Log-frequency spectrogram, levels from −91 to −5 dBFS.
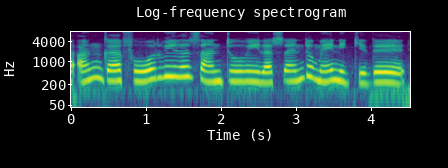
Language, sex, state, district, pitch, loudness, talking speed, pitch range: Tamil, female, Tamil Nadu, Kanyakumari, 265 Hz, -14 LUFS, 105 wpm, 250-285 Hz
